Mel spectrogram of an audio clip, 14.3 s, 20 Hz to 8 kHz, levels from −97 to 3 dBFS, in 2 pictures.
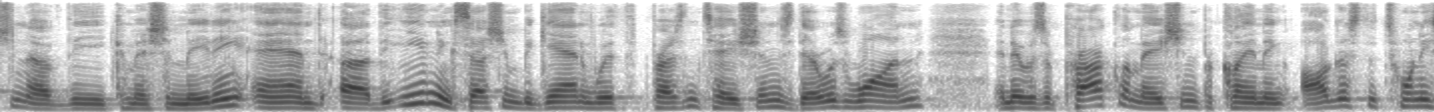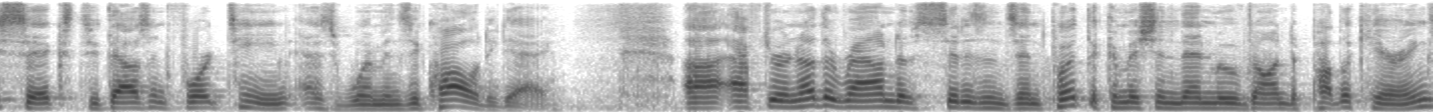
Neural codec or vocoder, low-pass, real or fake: none; 7.2 kHz; real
